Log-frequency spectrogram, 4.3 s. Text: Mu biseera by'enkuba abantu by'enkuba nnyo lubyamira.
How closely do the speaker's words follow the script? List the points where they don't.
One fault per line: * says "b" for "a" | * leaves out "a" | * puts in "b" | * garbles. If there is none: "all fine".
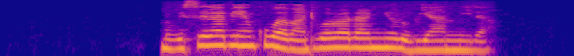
* says "balwala" for "by'enkuba"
